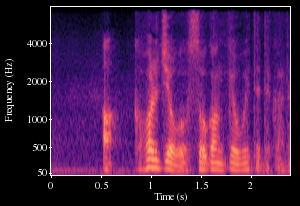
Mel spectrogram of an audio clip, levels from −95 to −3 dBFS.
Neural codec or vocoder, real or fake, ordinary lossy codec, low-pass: codec, 16 kHz in and 24 kHz out, 0.4 kbps, LongCat-Audio-Codec, fine tuned four codebook decoder; fake; none; 7.2 kHz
